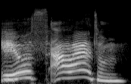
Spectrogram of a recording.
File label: humanoid female; Stellaris; humanoids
